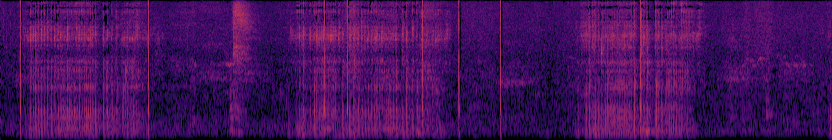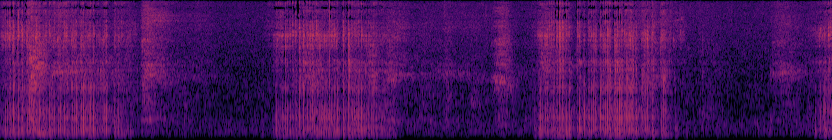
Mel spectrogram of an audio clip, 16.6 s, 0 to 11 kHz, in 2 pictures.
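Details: Someone snoring in Tallinn: harsh, noisy breaths every two to three seconds, about 25 a minute, with quieter gaps in a small room; steady snoring.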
